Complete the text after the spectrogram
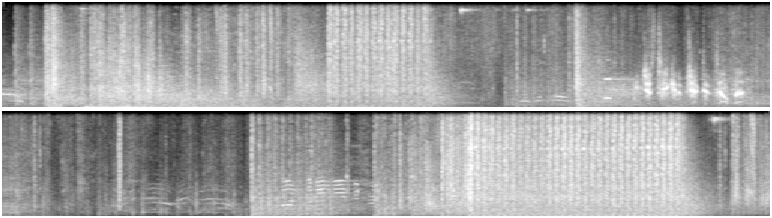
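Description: Rifle fire rattles in rapid bursts.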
